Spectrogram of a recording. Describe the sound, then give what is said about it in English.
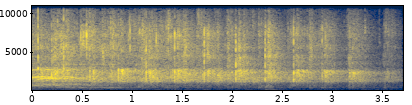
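An audience gives a round of applause for Jesus, a dense clapping that starts loud and gradually fades toward the end. “come on, can we actually give him a round of applause?”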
